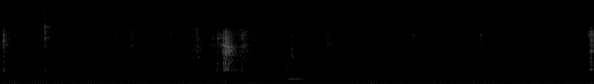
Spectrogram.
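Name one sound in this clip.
A young girl reads aloud softly, close by.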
